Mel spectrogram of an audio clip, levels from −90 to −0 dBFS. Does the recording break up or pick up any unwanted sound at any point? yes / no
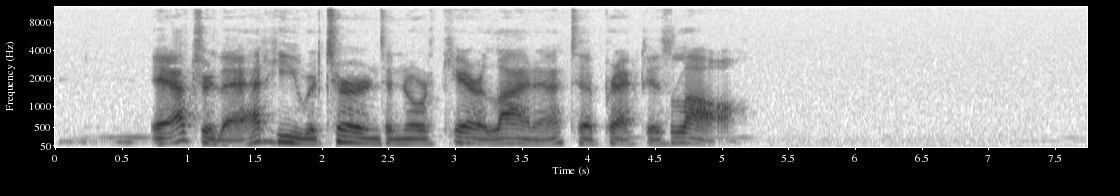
no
